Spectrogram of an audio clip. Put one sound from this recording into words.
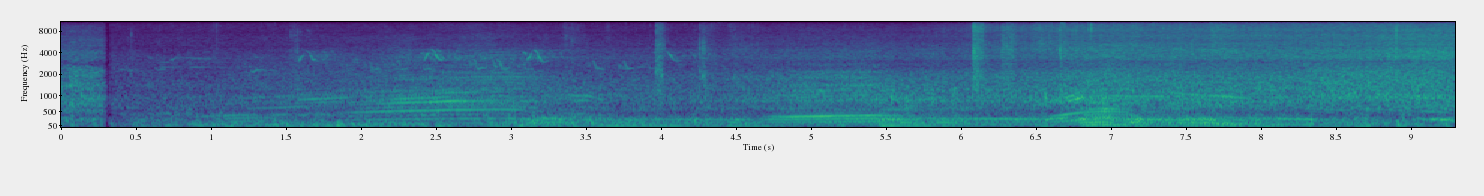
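A sports car engine roars and revs as the car approaches.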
